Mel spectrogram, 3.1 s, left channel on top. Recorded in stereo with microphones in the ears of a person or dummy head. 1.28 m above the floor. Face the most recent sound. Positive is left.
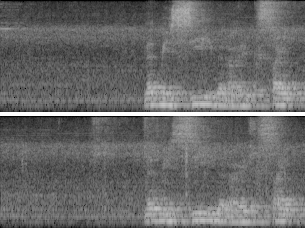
turn(degrees=85)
